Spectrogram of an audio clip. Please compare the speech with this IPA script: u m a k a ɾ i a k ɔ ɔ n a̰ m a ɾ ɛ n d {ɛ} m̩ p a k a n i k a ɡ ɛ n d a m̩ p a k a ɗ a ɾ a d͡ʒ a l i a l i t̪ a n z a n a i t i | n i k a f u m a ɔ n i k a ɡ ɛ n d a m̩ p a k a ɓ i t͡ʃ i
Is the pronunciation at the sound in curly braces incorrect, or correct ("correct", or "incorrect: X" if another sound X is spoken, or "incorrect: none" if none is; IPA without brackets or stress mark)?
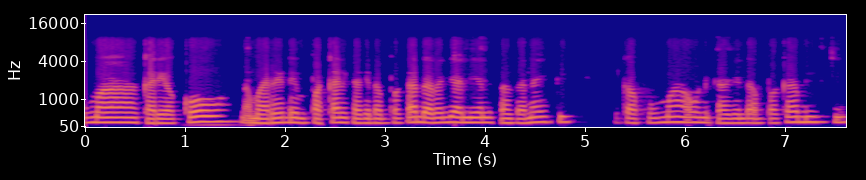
correct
